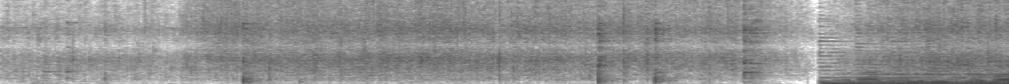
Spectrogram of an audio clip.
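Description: Chopped onions and green chillies sizzling in hot oil in a metal kadai, with a few sharp clicks of a metal ladle against the pan. About four seconds in the sizzling cuts off abruptly and background music begins.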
